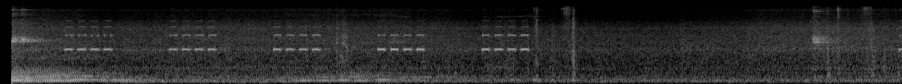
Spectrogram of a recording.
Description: Irritating sound from the Acura NSX.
